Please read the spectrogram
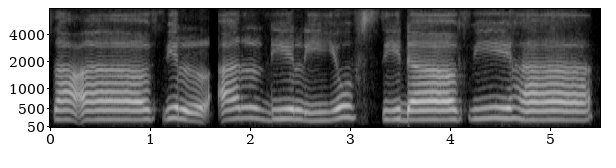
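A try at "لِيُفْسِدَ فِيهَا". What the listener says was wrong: Nah, liyufsida dalnya nggak boleh panjang Ibu. Liyufsida fiha wa yuhlikal harsa wan nasl. Panjang pendeknya, hati-hati ya. Sedikit yang kelirunya memang, tapi nah yang sedikit itu pastikan dia jangan sampai tertukar bacaan panjang dan pendeknya.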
